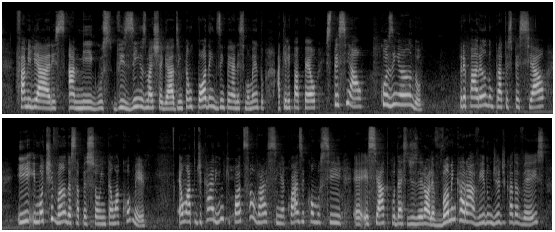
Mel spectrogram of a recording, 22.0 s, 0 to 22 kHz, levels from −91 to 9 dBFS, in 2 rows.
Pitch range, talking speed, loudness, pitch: 240-305 Hz, 145 wpm, -27 LUFS, 270 Hz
